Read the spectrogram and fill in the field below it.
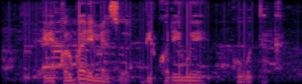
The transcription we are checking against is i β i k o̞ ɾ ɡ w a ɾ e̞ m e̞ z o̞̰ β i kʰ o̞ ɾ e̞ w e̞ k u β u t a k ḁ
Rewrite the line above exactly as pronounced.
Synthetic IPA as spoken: i β i k o̞ ɾ ɡ w a ɾ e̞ m e̞ z o̞̰ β i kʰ o̞ ɾ e̞ w e̞ k u β u t a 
